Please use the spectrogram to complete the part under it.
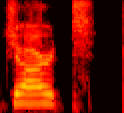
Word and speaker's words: Jart: And my name is Jared, aka DJ Art, with two T's for a double dose of that tink tink. The D is silent, so it's just Jart.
